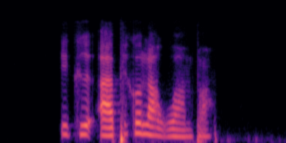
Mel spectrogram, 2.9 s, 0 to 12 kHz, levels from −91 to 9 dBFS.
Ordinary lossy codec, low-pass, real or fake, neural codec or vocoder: Opus, 32 kbps; 7.2 kHz; fake; codec, 16 kHz, 0.8 kbps, ZipCodec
